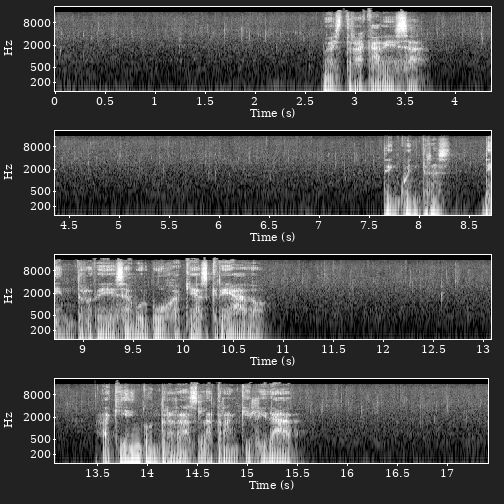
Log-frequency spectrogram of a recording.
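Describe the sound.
Soft, steady rain patters continuously as a background while a calm voice guides a relaxation for sleep in three unhurried passages over it, the gentle hiss never changing.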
